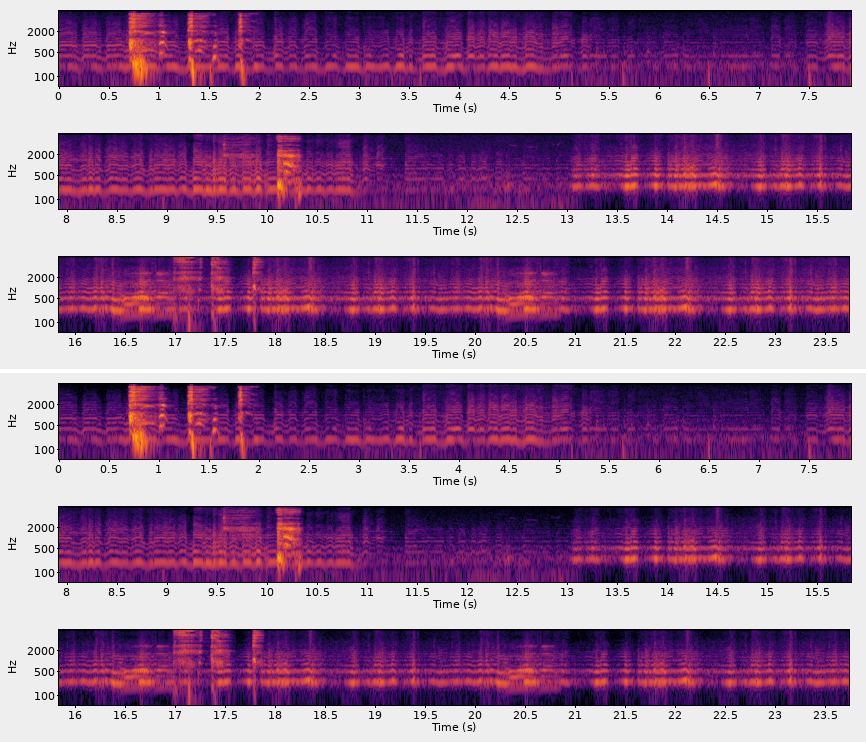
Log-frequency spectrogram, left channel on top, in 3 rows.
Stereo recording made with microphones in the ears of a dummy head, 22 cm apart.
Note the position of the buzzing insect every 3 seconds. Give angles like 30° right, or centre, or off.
20° left, centre, 10° left, 20° left, 30° left, 30° left, 30° left, 30° left.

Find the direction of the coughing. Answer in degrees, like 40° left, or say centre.
20° right.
